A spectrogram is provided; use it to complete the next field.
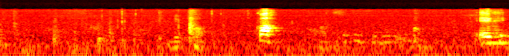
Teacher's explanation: الق لازم يلمس، يبقى صوت انفجاري مهموس مش مجهور حلقي ومفخم. ق انفجاري مهموس حلقي مفخم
